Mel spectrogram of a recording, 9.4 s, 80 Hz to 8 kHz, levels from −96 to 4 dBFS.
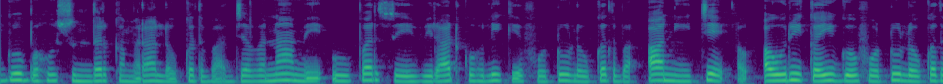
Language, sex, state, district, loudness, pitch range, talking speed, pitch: Bhojpuri, female, Bihar, Gopalganj, -34 LUFS, 185-210 Hz, 150 wpm, 200 Hz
